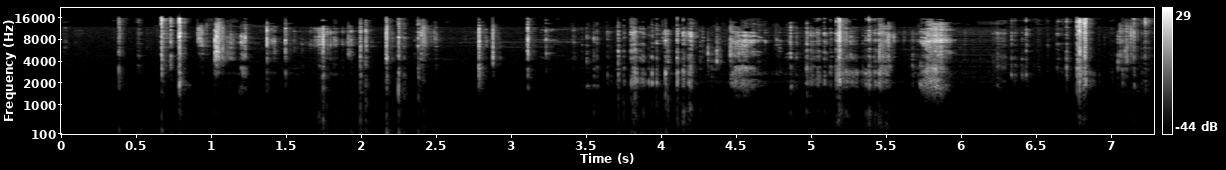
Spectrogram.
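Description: A solid pink bar of soap held in the hand is scraped and carved with a utility knife blade, and flakes drop onto a pile of shavings. A quick run of short, bright scratching and crunching strokes with faint clicks sounds close and dry, with almost no low end.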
